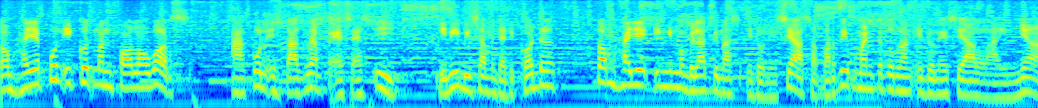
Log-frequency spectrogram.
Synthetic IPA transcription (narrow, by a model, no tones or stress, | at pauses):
t̪ɔmɦajepʊnikʊt̪̚mənfolowərs | ʔakʊninst̪aɡɾampeɛsɛsi | ʔḭnibisaməɲd͡ʒadikodə | t̪ɔmɦajeʔiŋɪnməmbelat̪inasindonesiasəpərt̪imankət̪uɾunanʔḭndonesiala̰inɲa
